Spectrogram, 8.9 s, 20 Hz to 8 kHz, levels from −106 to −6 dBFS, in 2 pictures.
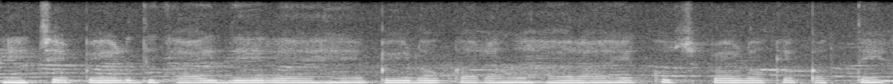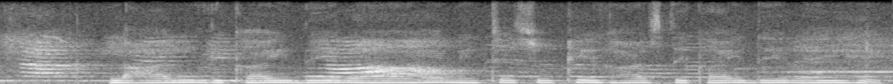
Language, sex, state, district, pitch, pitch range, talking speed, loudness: Hindi, female, Maharashtra, Aurangabad, 195 Hz, 185-200 Hz, 180 wpm, -18 LUFS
